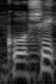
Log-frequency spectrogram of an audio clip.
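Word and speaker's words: cosec: সি ও এসই সি কোসেক উচ্চারণ করব।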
